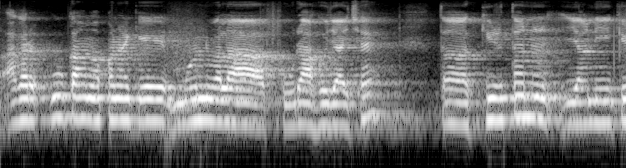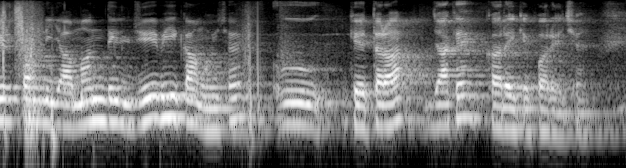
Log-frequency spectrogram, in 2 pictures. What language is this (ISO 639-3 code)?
mai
